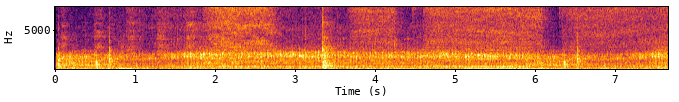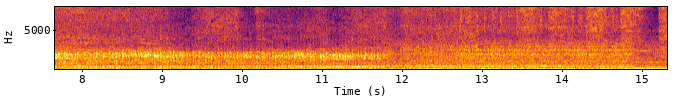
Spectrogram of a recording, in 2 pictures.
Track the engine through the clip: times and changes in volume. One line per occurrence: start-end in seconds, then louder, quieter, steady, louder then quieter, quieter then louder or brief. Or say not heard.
0.0-15.2 steady.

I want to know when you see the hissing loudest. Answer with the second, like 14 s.
4 s.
